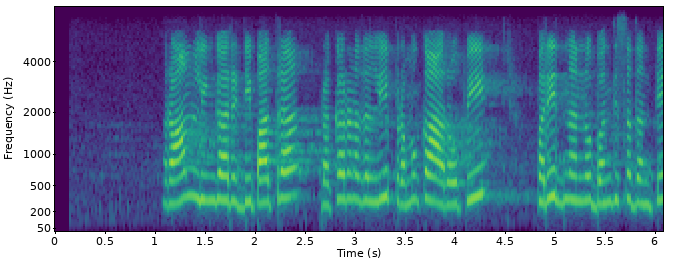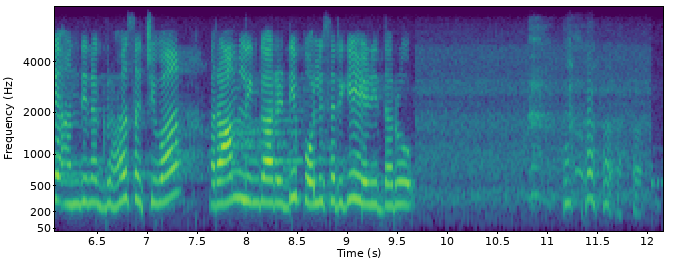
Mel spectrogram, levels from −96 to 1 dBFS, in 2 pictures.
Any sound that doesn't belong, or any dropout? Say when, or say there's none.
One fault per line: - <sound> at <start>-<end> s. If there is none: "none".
- laugh at 10.8-12.0 s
